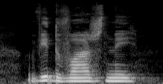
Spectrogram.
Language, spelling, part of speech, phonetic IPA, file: Ukrainian, відважний, adjective, [ʋʲidˈʋaʒnei̯], Uk-відважний.ogg
- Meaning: brave, courageous, bold, daring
